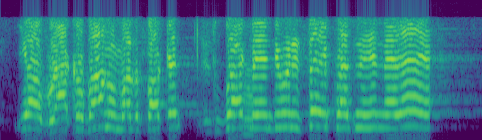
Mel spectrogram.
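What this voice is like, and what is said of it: Barack Obama impression, Leon-style. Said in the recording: “doing your Barack Obama impression ... my best Leon impression”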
